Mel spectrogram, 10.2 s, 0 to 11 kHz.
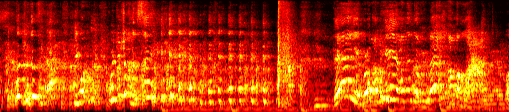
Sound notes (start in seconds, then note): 2.9 men laughing; 5.5 hand clap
